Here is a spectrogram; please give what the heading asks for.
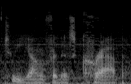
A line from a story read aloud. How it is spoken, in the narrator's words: muttered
